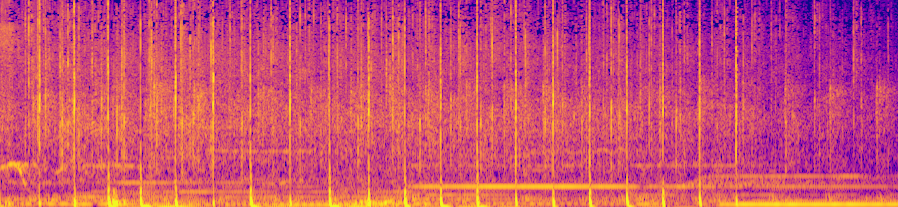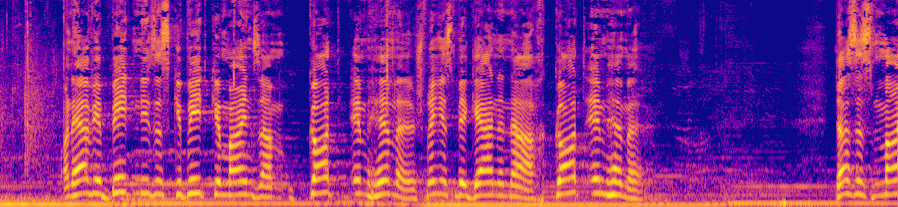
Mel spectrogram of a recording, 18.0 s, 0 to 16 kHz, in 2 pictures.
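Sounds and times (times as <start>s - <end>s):
small audience clapping: 0.0s - 10.4s
low sustained hum of music: 0.0s - 17.9s
speech: 9.6s - 15.5s, 17.3s - 17.9s.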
